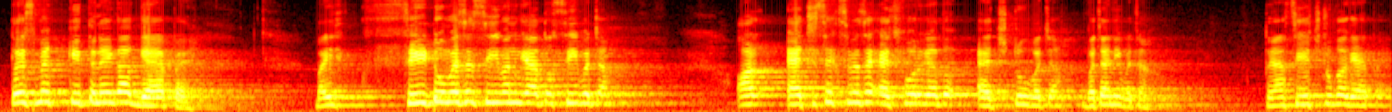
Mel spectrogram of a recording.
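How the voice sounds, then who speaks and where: A man teaching chemistry to school students, talking them through each step and counting atoms aloud. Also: extremely high pitch. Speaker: science teacher. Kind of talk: explaining chemistry at a whiteboard. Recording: echoey room, long reverb.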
